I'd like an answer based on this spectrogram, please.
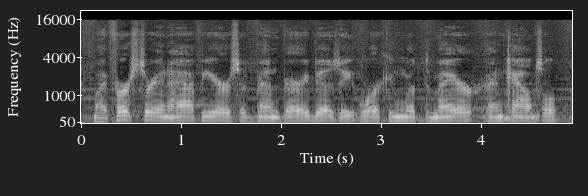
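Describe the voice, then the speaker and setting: A man's medium-pitched, monotone, flat delivery at a moderate pace, with noticeable background noise. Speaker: city council candidate, Vietnam veteran. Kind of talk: opening statement at forum. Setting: candidate forum at performing arts center.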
